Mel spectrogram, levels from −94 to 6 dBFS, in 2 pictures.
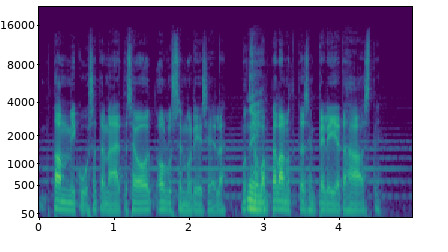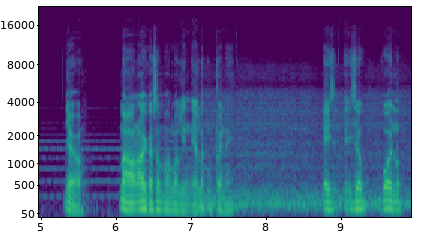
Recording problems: background music; noticeable; throughout; 20 dB below the speech

